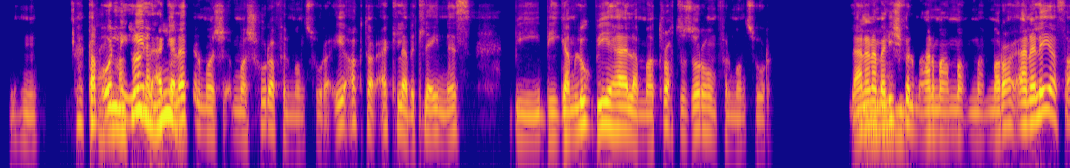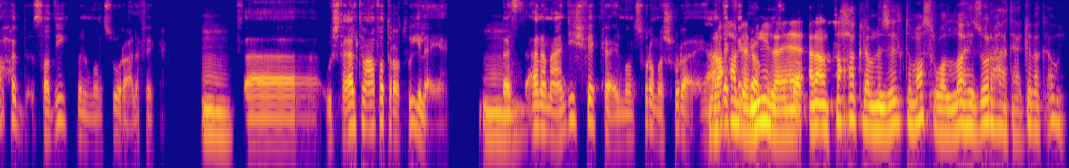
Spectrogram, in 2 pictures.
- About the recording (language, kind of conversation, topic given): Arabic, unstructured, إيه أكتر وجبة بتحبها وليه بتحبها؟
- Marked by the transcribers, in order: tapping; unintelligible speech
